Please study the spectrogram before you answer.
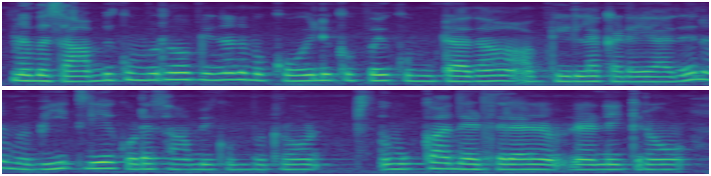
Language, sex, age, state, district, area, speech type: Tamil, female, 18-30, Tamil Nadu, Tiruppur, rural, spontaneous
